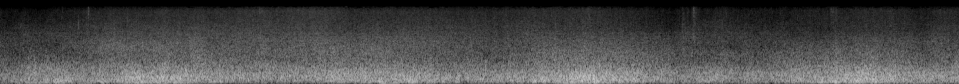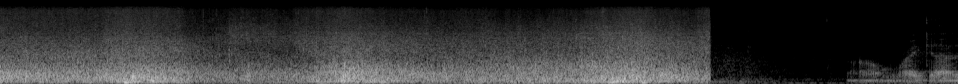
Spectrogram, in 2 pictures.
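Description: Loud rushing noise, like surf or wind, swelling and easing every couple of seconds, then cutting off suddenly near the end.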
